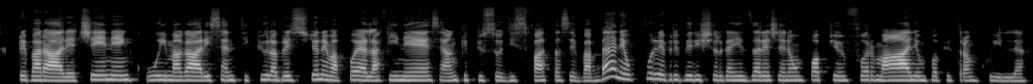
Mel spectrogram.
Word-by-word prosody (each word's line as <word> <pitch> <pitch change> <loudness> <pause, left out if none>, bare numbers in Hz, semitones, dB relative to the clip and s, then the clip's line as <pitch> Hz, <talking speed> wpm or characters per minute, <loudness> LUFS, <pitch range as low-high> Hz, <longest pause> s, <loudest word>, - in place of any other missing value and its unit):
preparare 180 -4 +4
cene 215 +4 +2
in 210 0 +1
cui, 205 0 -4
magari, 190 -1 +5
senti 195 0 -4
più 220 0 -5
la 200 -1 +2
pressione, 195 +4 -1
ma 180 -3 +1
poi, 205 +2 -1
alla 185 -1 +4
fine, 195 0 +2
sei 180 -2 -4
anche 195 +3 -3
più 195 -2 -8
soddisfatta, 185 +1 -4
se 185 +1 -8
va 170 0 -1
bene? 265 - +1
Oppure, 235 +1 -4
preferisci 210 0 -4
organizzare 195 0 -2
cene 195 0 -4
un 195 0 -4
po' 200 +1 -2
più 200 0 -7
informali, 195 0 +3
un 190 0 -3
po' 190 0 -8
più 185 0 -12
tranquille? 170 -2 -8
195 Hz, 185 wpm, -24 LUFS, 185-205 Hz, -, magari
